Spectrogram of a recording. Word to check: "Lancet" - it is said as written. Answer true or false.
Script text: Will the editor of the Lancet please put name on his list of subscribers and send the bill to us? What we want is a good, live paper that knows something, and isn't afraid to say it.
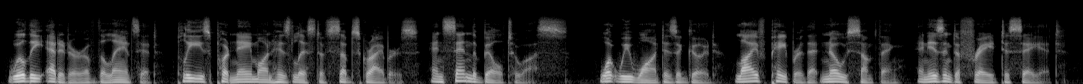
true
